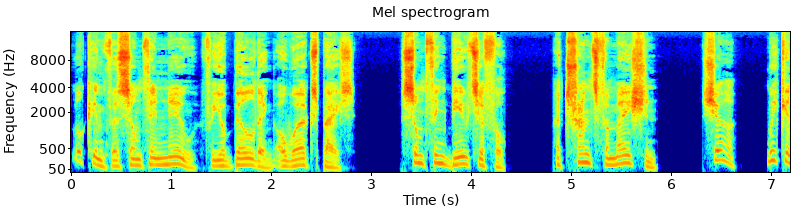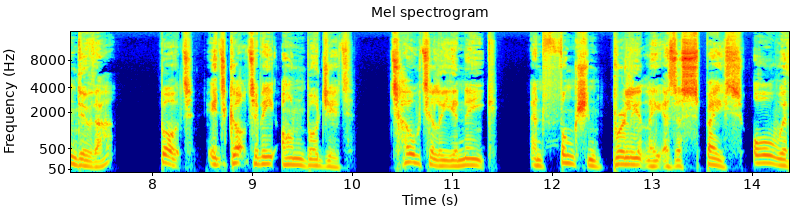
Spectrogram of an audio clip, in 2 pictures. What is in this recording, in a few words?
Yorkshire Midlands accent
